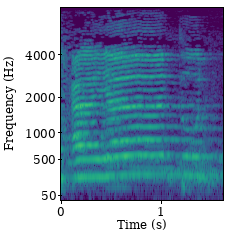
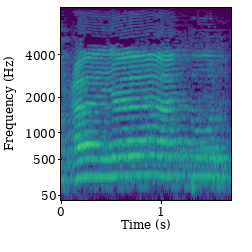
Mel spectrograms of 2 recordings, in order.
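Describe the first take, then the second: The two takes are said the same way.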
